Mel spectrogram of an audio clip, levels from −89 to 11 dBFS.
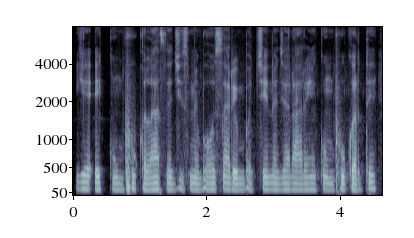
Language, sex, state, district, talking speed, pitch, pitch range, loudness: Hindi, male, Jharkhand, Palamu, 220 wpm, 110 Hz, 110-115 Hz, -20 LUFS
